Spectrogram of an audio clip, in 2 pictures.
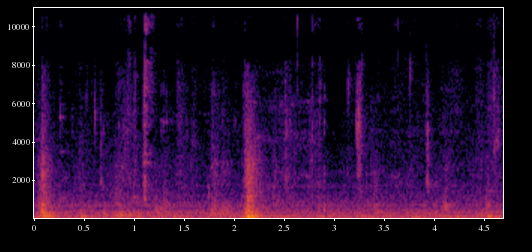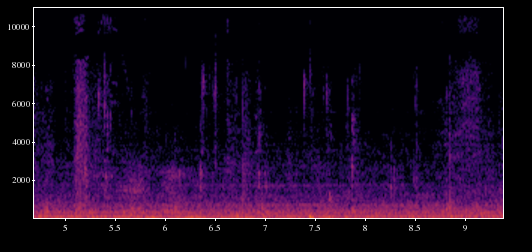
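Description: A person chewing popcorn: soft crunches, with one louder bite about two seconds in.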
